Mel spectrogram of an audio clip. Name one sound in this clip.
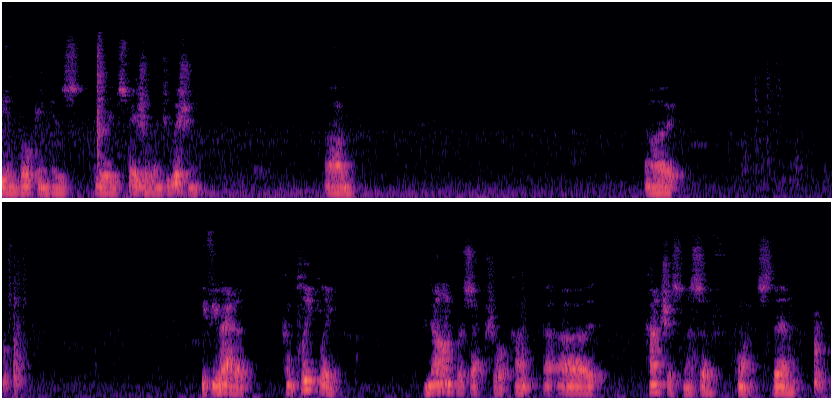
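An elderly man speaks calmly in bursts, with pauses.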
